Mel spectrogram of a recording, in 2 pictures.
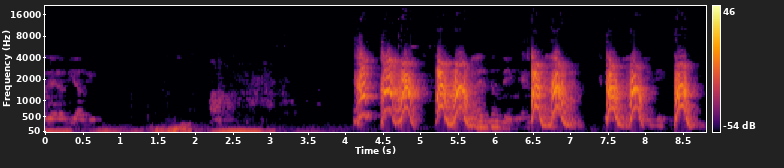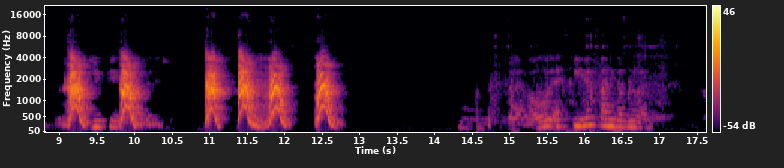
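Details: A 1.5-month-old Pomeranian puppy gives a run of high, sharp yaps in quick succession.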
